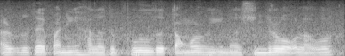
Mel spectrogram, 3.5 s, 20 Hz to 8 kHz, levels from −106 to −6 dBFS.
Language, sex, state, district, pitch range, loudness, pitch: Nagamese, male, Nagaland, Dimapur, 100-105 Hz, -16 LUFS, 105 Hz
